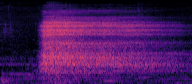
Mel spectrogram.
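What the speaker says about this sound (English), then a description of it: "take the deepest breath you've taken all day" A single deep, loud breath drawn in sharply during a core-focused yoga practice, then released in a long, steady, fading exhale, close and clear with nothing else around it.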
